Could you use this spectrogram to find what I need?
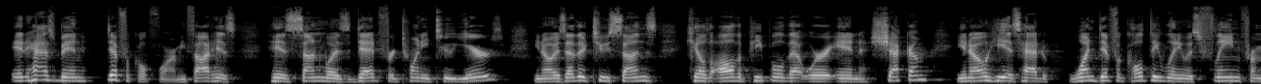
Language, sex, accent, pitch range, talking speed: English, male, American, 150-195 Hz, 200 wpm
